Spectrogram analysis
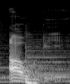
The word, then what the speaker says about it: Audi: But yes, in German it is pronounced Audi. Yes, it's Audi. Anyway, it's a Latin word.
